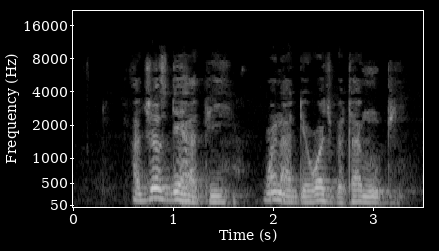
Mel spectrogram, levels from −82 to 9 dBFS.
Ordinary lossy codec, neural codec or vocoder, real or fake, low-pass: AAC, 32 kbps; vocoder, 44.1 kHz, 128 mel bands, Pupu-Vocoder; fake; 19.8 kHz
